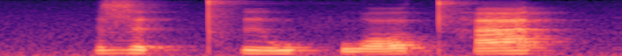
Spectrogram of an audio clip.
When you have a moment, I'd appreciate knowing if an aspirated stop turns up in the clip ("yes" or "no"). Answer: yes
